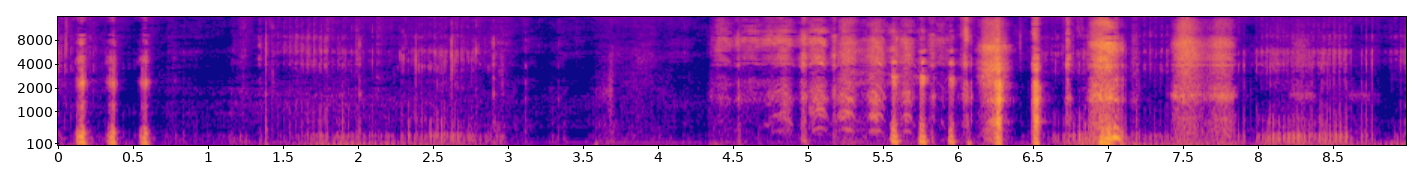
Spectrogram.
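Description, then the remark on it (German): A male cat purrs, a low continuous rumble in steady waves, broken by a few sharp taps and rustling handling noises at the start and again toward the end. “Oh, ich höre den Kater.”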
